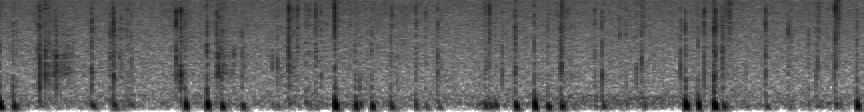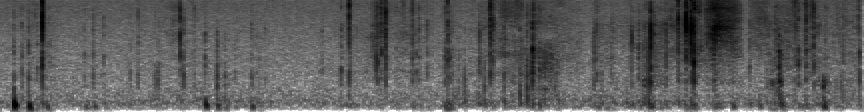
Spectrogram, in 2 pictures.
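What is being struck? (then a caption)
Glossy paper magazine cover. Long painted nails tap and scratch across the glossy cover of a Pottery Barn paper magazine held close to the mic in both hands. Quick, dry taps with a low thump sit among soft crinkling and bright scratchy rustles. The taps come irregularly throughout, with a slightly busier scratching stretch near the end.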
